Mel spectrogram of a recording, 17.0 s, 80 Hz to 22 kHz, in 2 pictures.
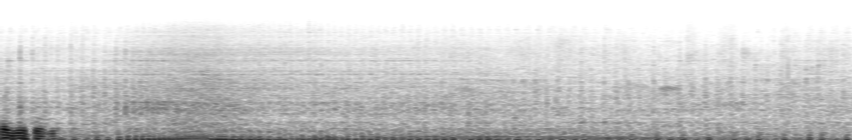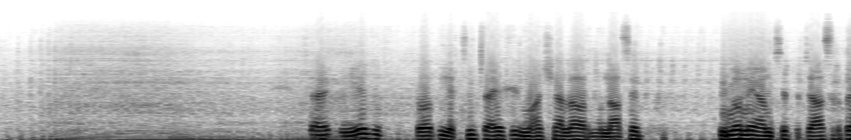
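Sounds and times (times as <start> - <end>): motorcycle engine running slowly: 0.0 - 17.0.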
